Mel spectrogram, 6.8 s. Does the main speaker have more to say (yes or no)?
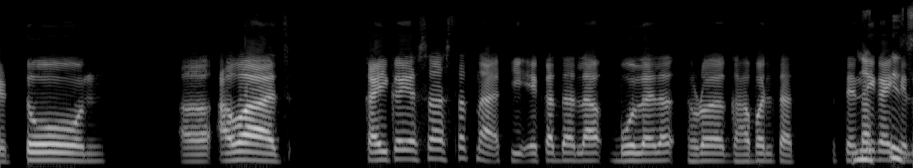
no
